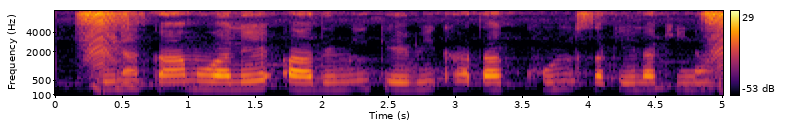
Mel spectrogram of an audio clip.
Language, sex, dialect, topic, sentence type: Bhojpuri, female, Western, banking, question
